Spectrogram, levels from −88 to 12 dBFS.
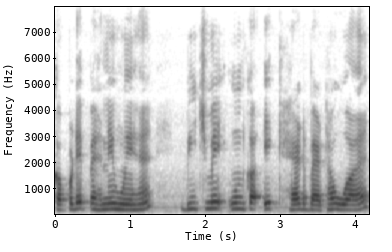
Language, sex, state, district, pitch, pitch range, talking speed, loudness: Hindi, female, Bihar, Saran, 215 Hz, 200-235 Hz, 170 wpm, -17 LUFS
